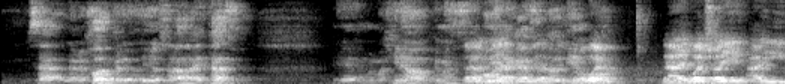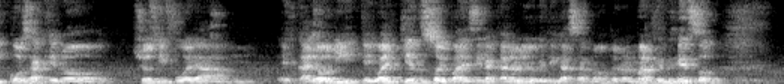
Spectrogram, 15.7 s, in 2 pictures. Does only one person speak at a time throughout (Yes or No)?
No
